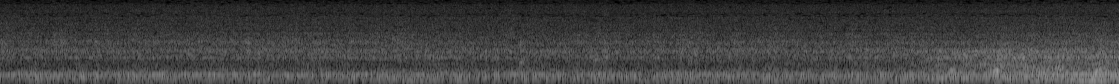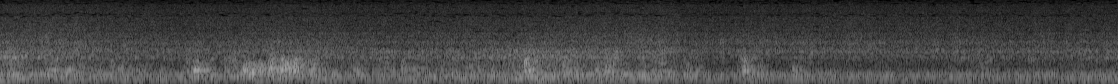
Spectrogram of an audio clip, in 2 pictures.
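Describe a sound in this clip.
A washing machine drum turns with a steady hum.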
